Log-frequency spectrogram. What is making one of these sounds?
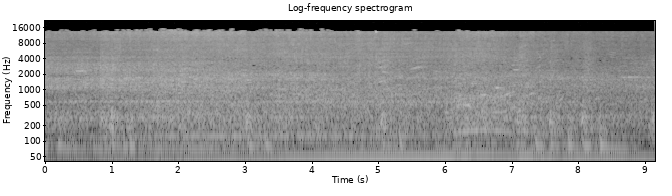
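A large truck's diesel engine rumbles as it drives slowly past close by.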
